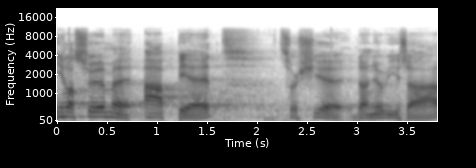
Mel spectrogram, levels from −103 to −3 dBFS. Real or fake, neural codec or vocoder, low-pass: real; none; 10.8 kHz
